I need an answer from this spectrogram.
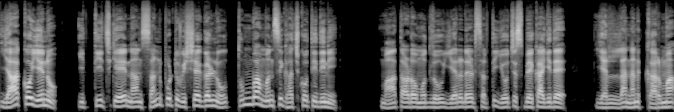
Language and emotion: Kannada, disgusted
